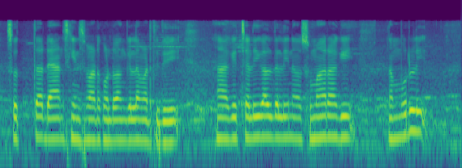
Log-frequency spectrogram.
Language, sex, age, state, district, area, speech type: Kannada, male, 18-30, Karnataka, Chamarajanagar, urban, spontaneous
